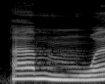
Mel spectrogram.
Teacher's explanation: Maka cara membunyikannya, huruf waw yang fathah kita panjangkan 2 harokat. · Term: mad tabi'i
